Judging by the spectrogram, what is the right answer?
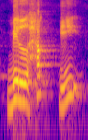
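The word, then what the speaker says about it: بالحق: Lanjut, bil haqqi, ketika waqaf dibacanya bil haqq. Karena qaf ini ada qalqalahnya, ditekan kemudian dipantulkan. Bil haqq.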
